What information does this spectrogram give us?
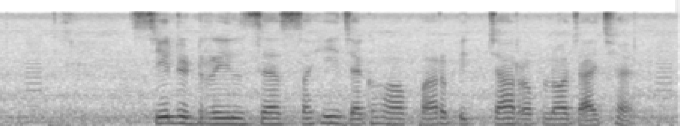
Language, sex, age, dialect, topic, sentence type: Maithili, male, 25-30, Angika, agriculture, statement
